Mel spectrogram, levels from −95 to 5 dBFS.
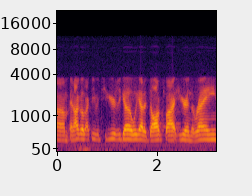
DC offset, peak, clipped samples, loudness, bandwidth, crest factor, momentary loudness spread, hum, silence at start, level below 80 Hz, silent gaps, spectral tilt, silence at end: under 0.1%; -4 dBFS; under 0.1%; -20 LUFS; 9.2 kHz; 16 dB; 10 LU; none; 0 s; -54 dBFS; none; -5.5 dB/octave; 0 s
